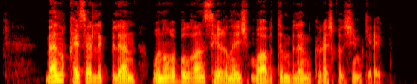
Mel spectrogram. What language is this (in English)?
Uyghur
